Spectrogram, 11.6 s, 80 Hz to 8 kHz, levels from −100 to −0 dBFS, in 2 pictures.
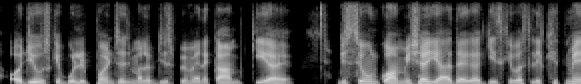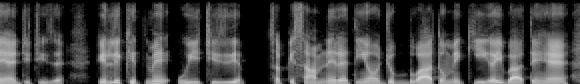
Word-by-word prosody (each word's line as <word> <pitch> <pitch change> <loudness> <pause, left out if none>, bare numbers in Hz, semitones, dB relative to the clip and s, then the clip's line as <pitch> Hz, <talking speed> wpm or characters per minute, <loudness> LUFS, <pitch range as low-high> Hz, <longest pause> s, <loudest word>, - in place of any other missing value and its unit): और - - +5
ये 160 - +5
उसके 150 -1 -1
बुलेट 125 0 0
पॉइंट्स 145 +1 -1
हैं, 155 - -2
मतलब 145 +2 -3
जिसपे 140 +3 -8
मैंने 140 0 -2
काम 110 +1 +5
किया 135 -2 +5
है। - - -1 0.5
जिससे 150 +7 0
उनको 175 -1 +3
हमेशा 155 +1 +5
याद 155 -5 +4
रहेगा 140 +3 +3
कि 165 0 -6
इसके 155 -2 -8
पास 160 +2 -2
लिखित 145 +4 -6
में 180 -1 +4
है 145 -6 +4
ऐसी 100 -2 -5
चीज़े, - - -9 0.3
कि 155 0 +2
लिखित 145 +5 -2
में 185 -1 0
हुई 160 +1 -4
चीज़े 150 0 -4 0.3
सबके 145 +1 -3
सामने 130 +3 -1
रहती 160 0 -1
हैं 160 - 0
और 155 -1 -3
जो 160 - -1 0.2
बातों 115 +6 +3
में 160 +1 -3
की 145 -2 -5
गई 135 0 +3
बातें 125 +2 +1
हैं, 125 -1 +4
150 Hz, 215 wpm, -26 LUFS, 135-160 Hz, 0.5 s, और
